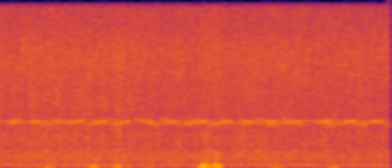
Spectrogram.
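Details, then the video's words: Bees buzzing around, a steady drone broken by several close fly-bys, one strong double swell midway where a bee passes right by. "bees therapy relaxing natural buzzing sound"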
